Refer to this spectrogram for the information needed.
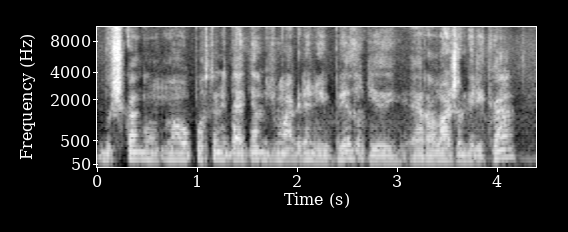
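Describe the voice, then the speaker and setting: A man speaks over noticeable background noise. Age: 60s. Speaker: business angel and mentor. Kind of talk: podcast interview.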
